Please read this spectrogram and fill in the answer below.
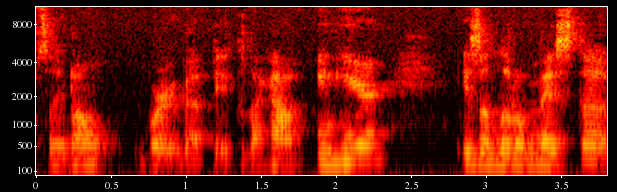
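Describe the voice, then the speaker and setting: A woman speaks with a somewhat breathy voice and ordinary pitch variation. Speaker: beauty vlogger. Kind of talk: tutorial. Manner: halting; casual.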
